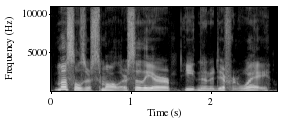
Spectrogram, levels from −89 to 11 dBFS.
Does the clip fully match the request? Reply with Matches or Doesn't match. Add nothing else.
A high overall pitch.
Doesn't match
